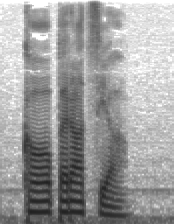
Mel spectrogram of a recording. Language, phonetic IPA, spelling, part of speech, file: Polish, [ˌkɔːpɛˈrat͡sʲja], kooperacja, noun, Pl-kooperacja.ogg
